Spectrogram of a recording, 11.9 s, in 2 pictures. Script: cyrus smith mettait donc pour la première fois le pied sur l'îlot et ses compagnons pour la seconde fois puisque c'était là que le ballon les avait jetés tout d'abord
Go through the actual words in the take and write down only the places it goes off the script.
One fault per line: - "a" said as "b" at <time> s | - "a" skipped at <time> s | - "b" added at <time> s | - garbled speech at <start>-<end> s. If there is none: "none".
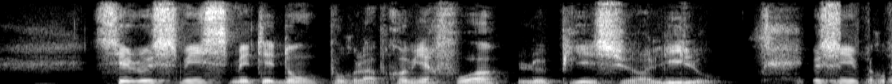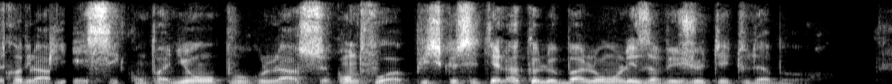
- garbled speech at 5.4-6.4 s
